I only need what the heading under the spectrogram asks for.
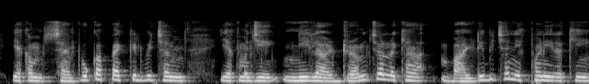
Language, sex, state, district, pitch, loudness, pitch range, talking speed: Hindi, male, Uttarakhand, Tehri Garhwal, 175 Hz, -15 LUFS, 165-200 Hz, 195 wpm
